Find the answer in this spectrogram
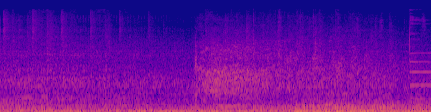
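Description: Steady low vehicle rumble in a car park, with a rushing hiss that comes in about halfway through.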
